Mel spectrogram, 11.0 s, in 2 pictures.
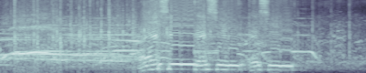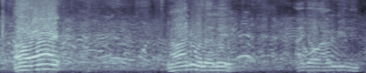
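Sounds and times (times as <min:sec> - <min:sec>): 
crowd at a gathering clapping and cheering for its host: 0:00.0 - 0:06.7
speech: 0:02.2 - 0:04.6, 0:08.0 - 0:09.1, 0:10.0 - 0:10.9.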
